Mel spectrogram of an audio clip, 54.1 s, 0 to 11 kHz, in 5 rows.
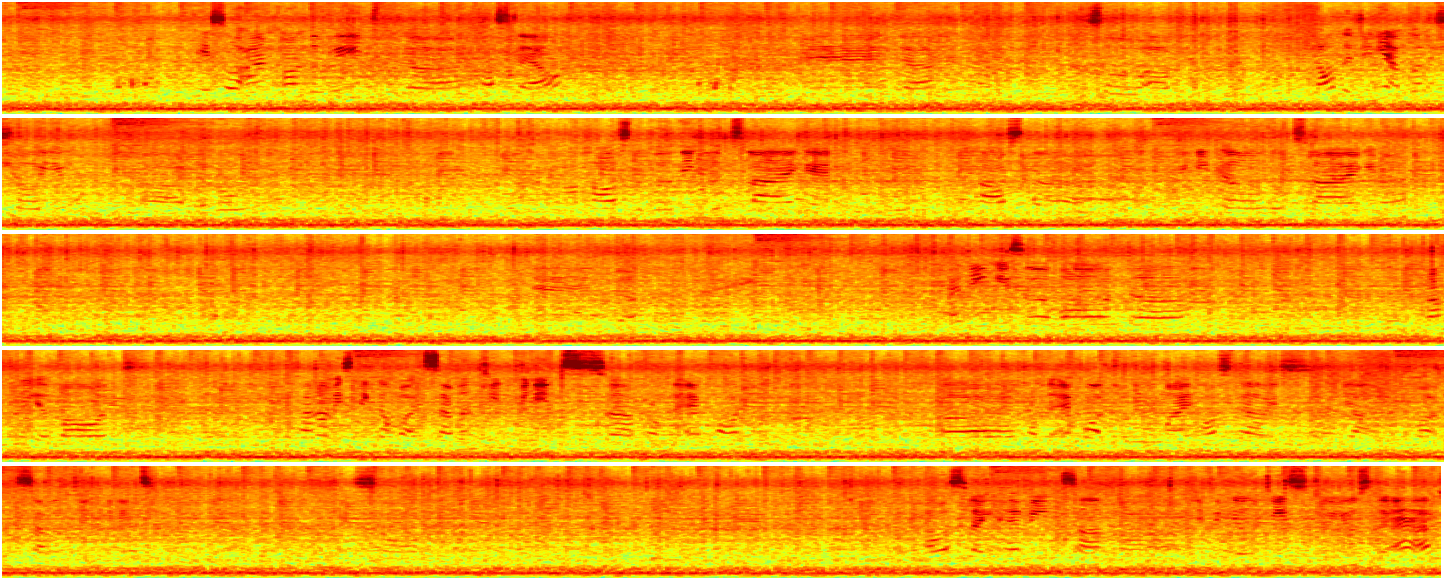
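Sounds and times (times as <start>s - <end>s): car road and engine rumble: 0.0s - 54.0s
faint voices: 0.0s - 54.0s.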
